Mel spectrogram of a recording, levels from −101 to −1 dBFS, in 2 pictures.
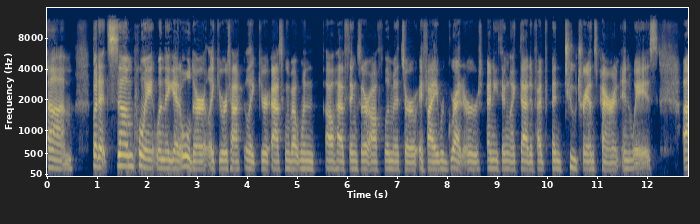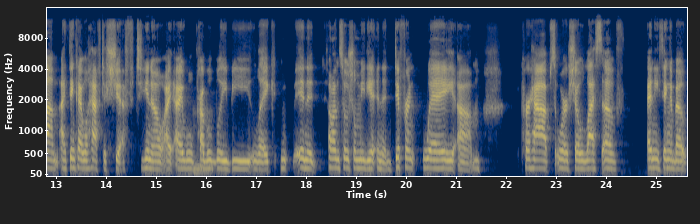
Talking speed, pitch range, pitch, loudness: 170 wpm, 170-190 Hz, 175 Hz, -22 LUFS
